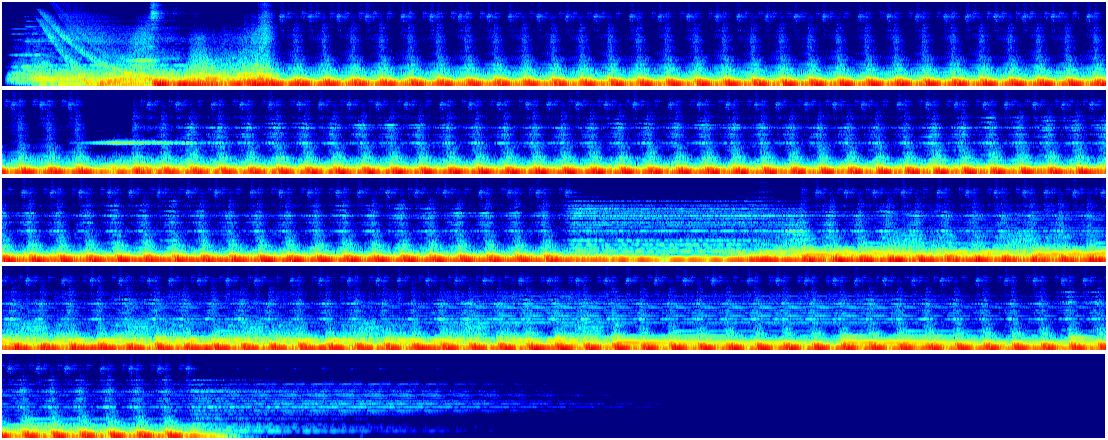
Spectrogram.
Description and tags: Freak Ambience
This use to be a song I was trying to write... I failed miserably at the song but played around with some ambiance I created by accident and turned it into a piece or sound design instead. Good for a scene change in a horror film I suppose.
